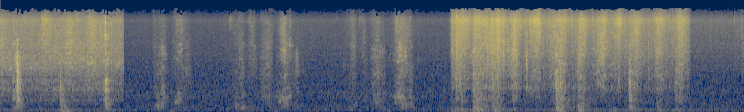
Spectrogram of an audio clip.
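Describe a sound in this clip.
Onions sizzle and hiss in a hot pan.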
